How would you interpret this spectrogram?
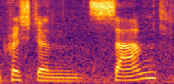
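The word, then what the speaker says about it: Kristiansand: probably pronounce that wrong in Christian sand not sun in Stanga and then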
